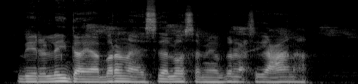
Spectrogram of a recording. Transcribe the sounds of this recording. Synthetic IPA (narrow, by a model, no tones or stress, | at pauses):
bɛːɾɐlɛjd̪ɐːjaːbɐɾɐnɐjasɪðɐlɔːsɐmɛːjɔɡɐnɑħsɪɣɐʕɑːnɐ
